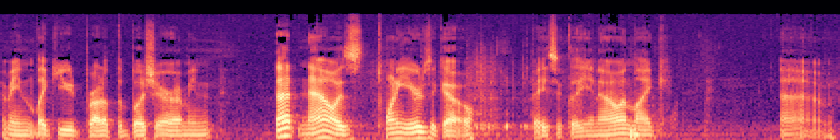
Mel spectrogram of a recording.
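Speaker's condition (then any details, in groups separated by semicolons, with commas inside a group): Duchenne muscular dystrophy; age 28, past usual life expectancy of 21, stem cell therapy in Costa Rica since about six years ago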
